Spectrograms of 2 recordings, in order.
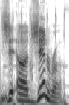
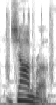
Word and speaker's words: genre: One of our guys said Jenner. I couldn't figure out what he was talking about. And he's so intelligent and educated. And I said, it's pronounced genre.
